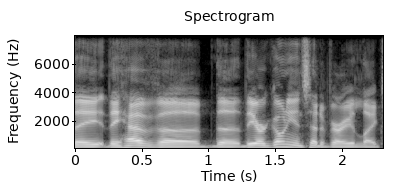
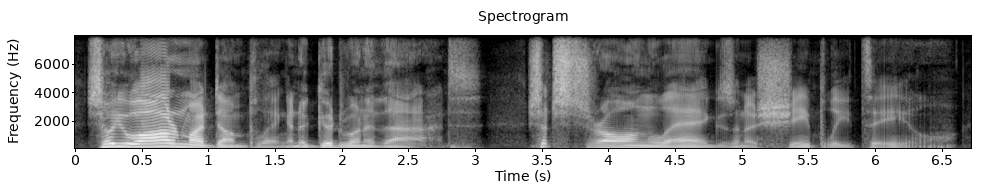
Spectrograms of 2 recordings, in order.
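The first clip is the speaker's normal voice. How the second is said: lusty lord voice; 6 dB louder than usual. Acted. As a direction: purr it like a sleazy nobleman. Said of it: "I'm playing both the characters".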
